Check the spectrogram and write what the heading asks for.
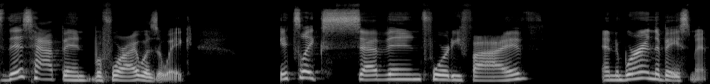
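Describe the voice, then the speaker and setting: Animated woman telling a story, dry sound. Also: mid-range voice, clear, resonant tone, dry recording. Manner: animated, swears freely, acts out quoted lines. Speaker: podcast co-host. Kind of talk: casual storytelling chat.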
